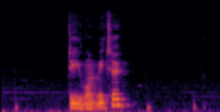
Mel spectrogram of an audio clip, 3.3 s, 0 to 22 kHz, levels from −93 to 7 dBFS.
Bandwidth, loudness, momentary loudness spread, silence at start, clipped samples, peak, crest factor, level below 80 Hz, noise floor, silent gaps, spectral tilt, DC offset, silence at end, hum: 14.5 kHz; -30 LUFS; 7 LU; 0.25 s; under 0.1%; -16 dBFS; 18 dB; -62 dBFS; -70 dBFS; none; -6.5 dB/octave; under 0.1%; 0.35 s; none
